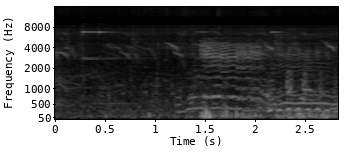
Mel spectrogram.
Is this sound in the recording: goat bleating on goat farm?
yes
